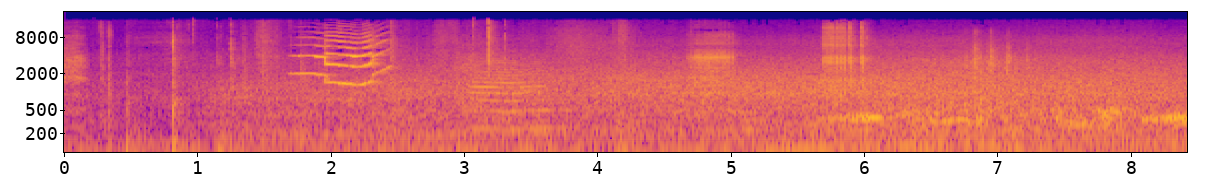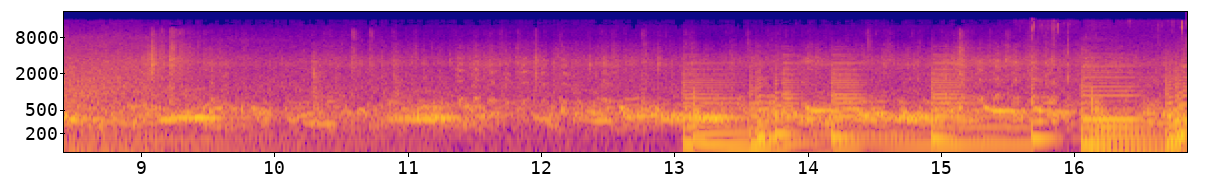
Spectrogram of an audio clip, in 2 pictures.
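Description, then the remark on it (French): Pigeons coo repeatedly in soft, throaty bursts at a workshop, with a brief high bird chirp early on and a low droning hum rising beneath them near the end. “Simon and the Pigeons, un podcast roucoulant”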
